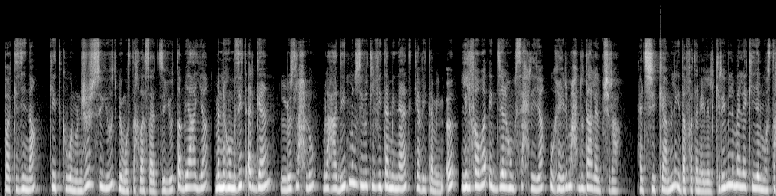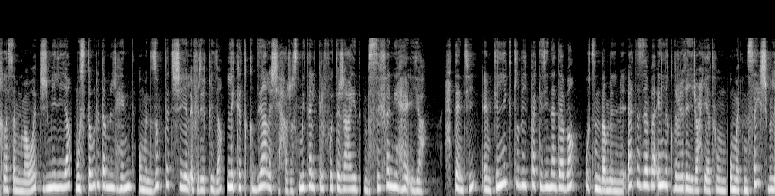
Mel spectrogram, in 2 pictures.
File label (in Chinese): 阿拉伯语女 外语 小语种 干声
